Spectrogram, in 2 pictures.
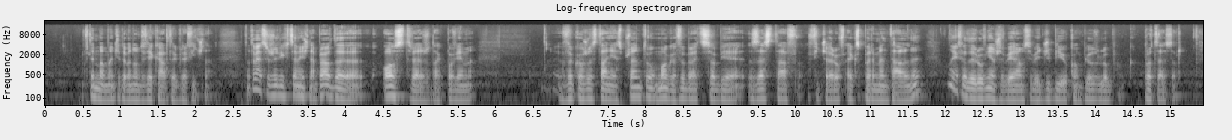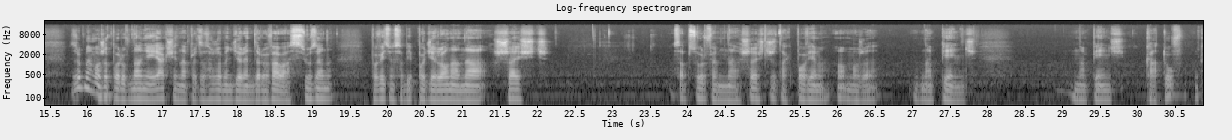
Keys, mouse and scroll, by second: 8.0 click, 12.1 click, 15.3 click, 17.5 shift+a, 20.9 ctrl+6, 22.8-24.1 scroll up 9, 24.1 right click, 24.1-25.1 scroll up 1, 25.1 ctrl+6, 25.8 ctrl+5, 29.6 middle click.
